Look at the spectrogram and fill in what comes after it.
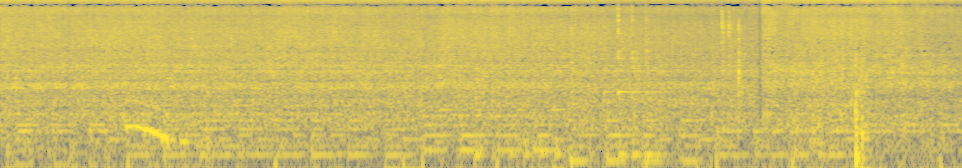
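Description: Sliced beef and onions sizzling steadily in a hot wok with soy and oyster sauce, stirred with chopsticks. A few light clicks and a soft knock near the end.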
